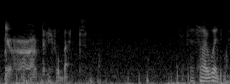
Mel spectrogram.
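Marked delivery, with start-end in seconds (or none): 0.1-1.1 slow, secret whisper of a weapon name. Retold or imitated. Gamer whispering his favourite Fallout weapon, slowly. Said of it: "I just go".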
